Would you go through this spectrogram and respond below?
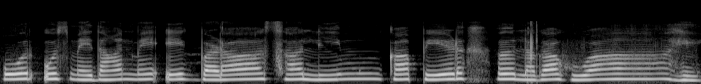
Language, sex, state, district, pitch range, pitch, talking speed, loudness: Hindi, female, Maharashtra, Solapur, 220-245 Hz, 235 Hz, 120 wpm, -18 LUFS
